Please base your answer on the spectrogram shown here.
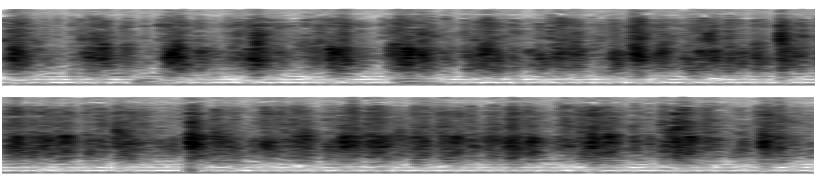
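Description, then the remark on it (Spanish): An audience applauds Christ steadily, a dense, continuous wash of many hands clapping at a fairly even level throughout, with no one speaking over it. “Dale el aplauso a Cristo con ganas.”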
